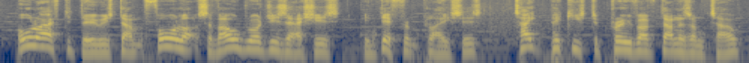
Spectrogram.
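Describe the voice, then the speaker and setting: Actor as a cheeky Cockney chancer, lively swooping voice. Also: male voice, a little high, husky. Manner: slangy, wheeling and dealing patter. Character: cheeky, scheming wide-boy chancer with gift of the gab. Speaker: narrator and lead character. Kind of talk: first-person audio drama narration and dialogue.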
